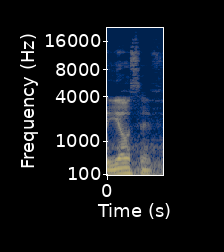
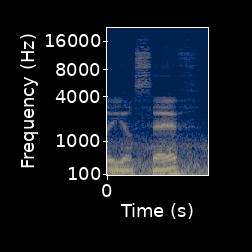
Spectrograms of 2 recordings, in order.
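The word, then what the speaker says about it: יוסף: So in modern Hebrew they'd say Yosef, just like Joseph. But in biblical Hebrew you still emphasize the last part of the name, so Yosef.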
